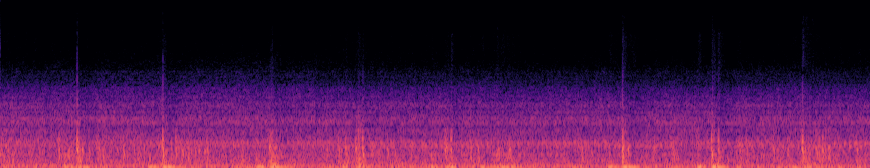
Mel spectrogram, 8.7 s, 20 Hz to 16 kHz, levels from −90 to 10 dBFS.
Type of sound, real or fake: real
